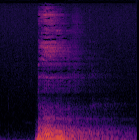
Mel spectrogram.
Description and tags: monstruo reverb
a sound for dark movies or suspense movies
